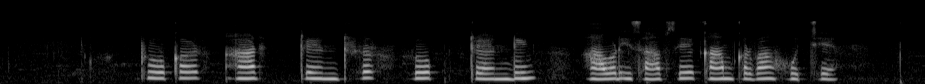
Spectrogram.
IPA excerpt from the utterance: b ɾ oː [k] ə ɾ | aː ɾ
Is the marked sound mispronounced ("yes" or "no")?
no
